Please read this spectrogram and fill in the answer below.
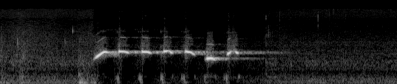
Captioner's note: whistling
